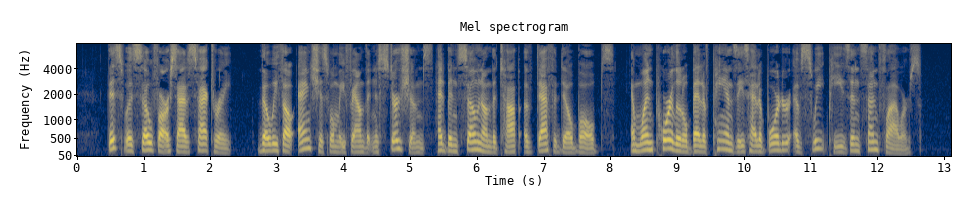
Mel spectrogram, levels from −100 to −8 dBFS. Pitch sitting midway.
Yes: medium, 160 Hz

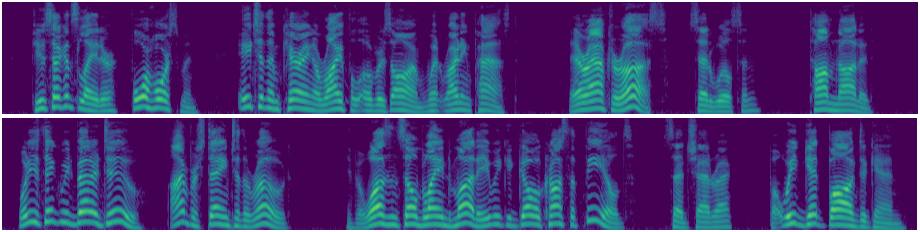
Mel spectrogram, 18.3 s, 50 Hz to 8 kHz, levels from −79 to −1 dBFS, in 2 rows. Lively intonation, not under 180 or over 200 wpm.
Yes: wide, 6.5 semitones; average, 185 wpm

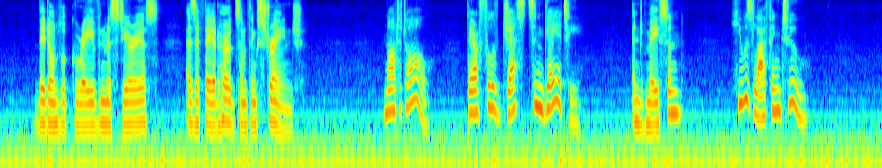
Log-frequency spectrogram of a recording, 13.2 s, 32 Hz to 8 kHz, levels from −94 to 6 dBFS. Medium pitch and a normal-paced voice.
No: medium, 150 Hz; slow, 130 wpm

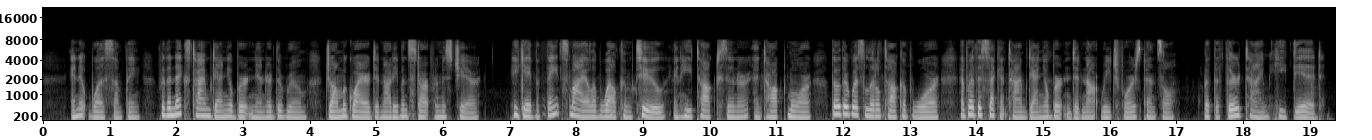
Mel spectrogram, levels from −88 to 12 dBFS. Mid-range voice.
Yes: medium, 170 Hz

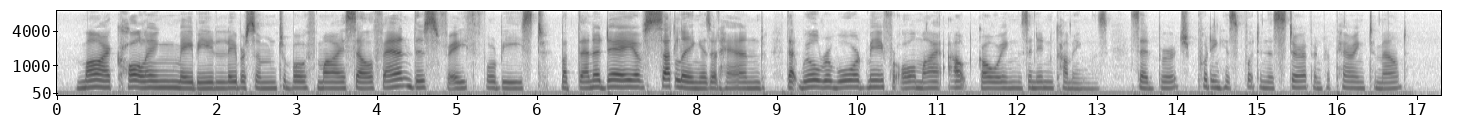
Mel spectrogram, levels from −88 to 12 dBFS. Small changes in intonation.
Yes: narrow, 1.9 semitones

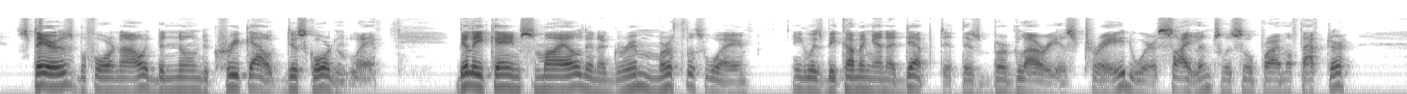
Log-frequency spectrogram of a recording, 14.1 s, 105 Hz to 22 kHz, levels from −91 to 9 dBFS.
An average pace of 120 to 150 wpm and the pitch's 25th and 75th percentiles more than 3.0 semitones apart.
Yes: average, 145 wpm; average, 3.7 semitones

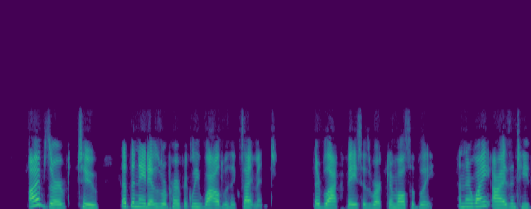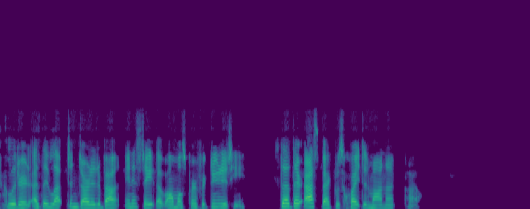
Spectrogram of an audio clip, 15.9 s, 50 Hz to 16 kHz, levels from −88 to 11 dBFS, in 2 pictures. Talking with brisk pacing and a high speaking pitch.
No: average, 160 wpm; high, 235 Hz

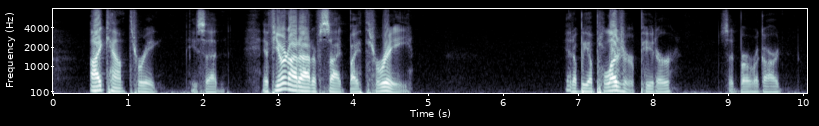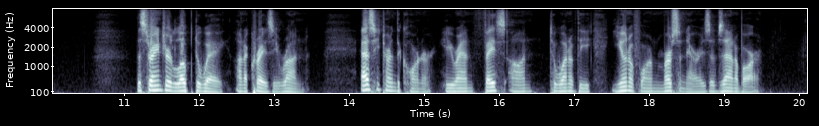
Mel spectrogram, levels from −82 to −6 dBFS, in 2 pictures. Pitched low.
Yes: low, 115 Hz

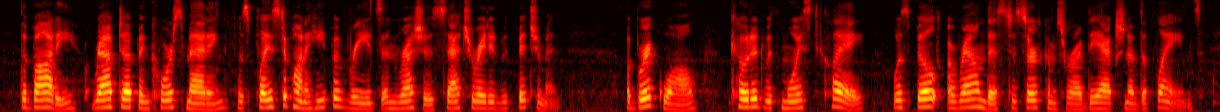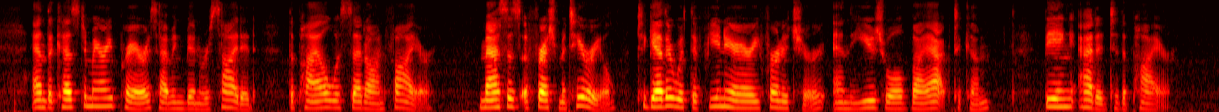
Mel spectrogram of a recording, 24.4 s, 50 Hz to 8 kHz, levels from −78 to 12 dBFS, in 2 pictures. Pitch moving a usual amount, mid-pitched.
Yes: average, 3.7 semitones; medium, 180 Hz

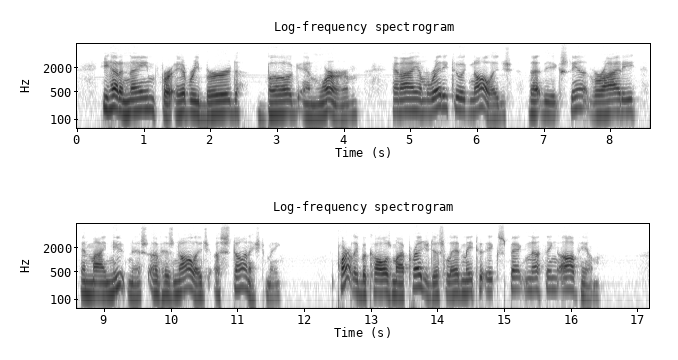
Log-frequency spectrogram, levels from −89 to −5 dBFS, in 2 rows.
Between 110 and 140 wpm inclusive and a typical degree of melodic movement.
Yes: slow, 135 wpm; average, 3.7 semitones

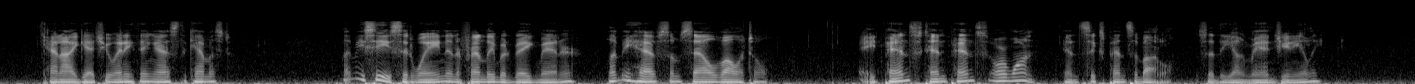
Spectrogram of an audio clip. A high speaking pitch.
No: low, 110 Hz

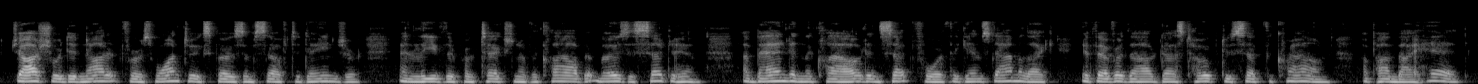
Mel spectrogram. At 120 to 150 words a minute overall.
No: average, 175 wpm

